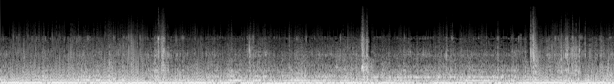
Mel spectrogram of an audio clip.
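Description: Heavy, steady wind rumble on the microphone of a camera riding on a moving bicycle, with road and tyre noise, broken by a few sharp clicks.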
